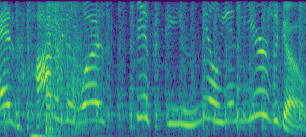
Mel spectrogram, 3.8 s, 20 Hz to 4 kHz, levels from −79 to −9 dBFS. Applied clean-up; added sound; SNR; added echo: none; Shatter; 10 dB; none.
